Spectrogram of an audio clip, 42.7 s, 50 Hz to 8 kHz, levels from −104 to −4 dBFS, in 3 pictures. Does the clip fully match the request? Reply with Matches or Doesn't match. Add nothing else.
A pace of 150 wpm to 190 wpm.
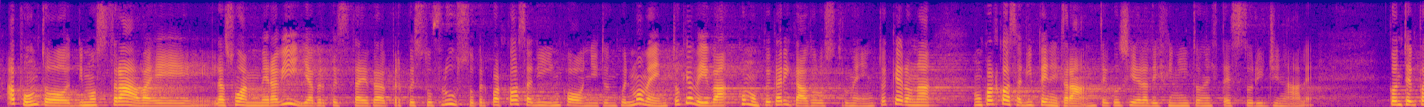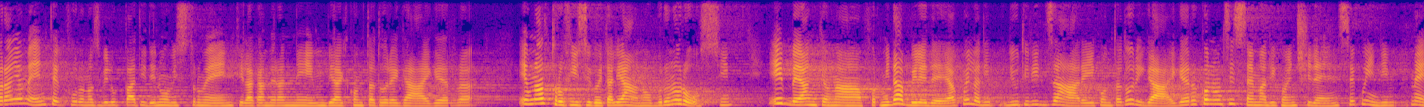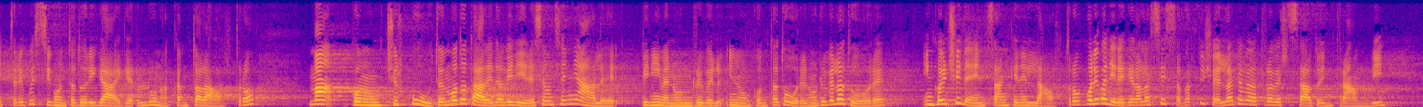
Matches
